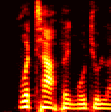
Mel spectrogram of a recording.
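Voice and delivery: low, soft Spanish-accented voice.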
